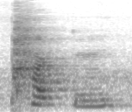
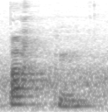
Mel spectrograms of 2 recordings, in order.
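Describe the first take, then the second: First: It begins with a hard, aspirated P sound. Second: It begins with a soft B-like sound. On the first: "if you pronounce it German" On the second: "if you're Austrian like me"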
